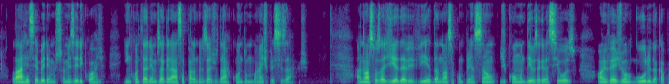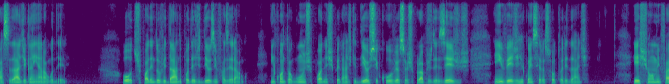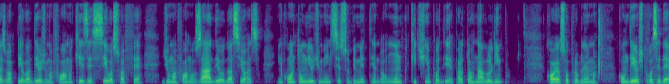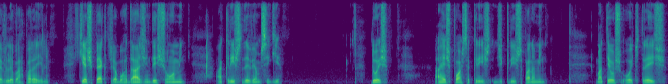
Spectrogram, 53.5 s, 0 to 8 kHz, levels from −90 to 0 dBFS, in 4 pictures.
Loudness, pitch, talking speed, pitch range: -27 LUFS, 85 Hz, 150 wpm, 75-95 Hz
